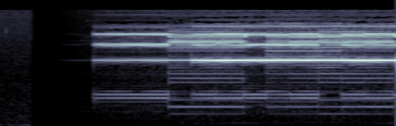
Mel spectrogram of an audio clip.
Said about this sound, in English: like a lot of people were, by a test of the province's emergency alerting system.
